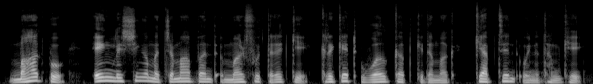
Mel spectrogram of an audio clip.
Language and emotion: Manipuri, neutral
